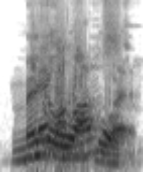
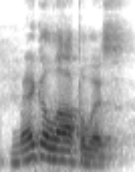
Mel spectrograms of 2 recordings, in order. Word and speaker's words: Megalopolis: How do you pronounce that word, Tom? Megalopolis. Megalopolis.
